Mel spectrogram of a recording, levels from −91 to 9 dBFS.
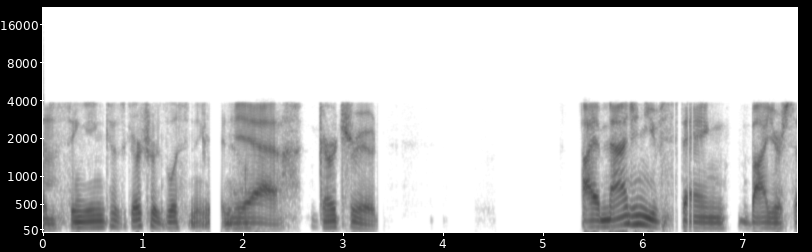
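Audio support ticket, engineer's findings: Packet loss filled with silence, three events. 1.66 to 1.78 s: one solid 120 ms dropout. Around 3.34 to 3.39 s: 120 ms of gaps scattered across 240 ms, longest run 60 ms. 6.3 to 6.5 s: 100 ms lost in bursts over 200 ms, longest 40 ms. Waveform shows flat silent blocks with vertical edges; spectrogram shows blank columns with hard edges. Gap lengths fit 20 ms packets. Receiver jitter buffer/concealment not filling losses. Sub-4 kHz G.711 band visible outside holes.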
